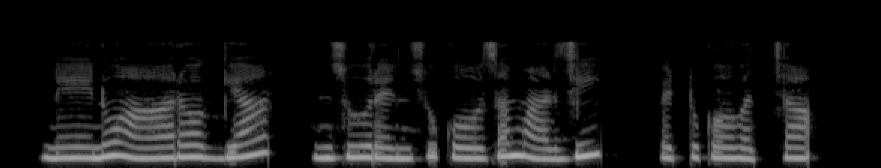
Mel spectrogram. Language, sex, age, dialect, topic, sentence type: Telugu, female, 18-24, Southern, banking, question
